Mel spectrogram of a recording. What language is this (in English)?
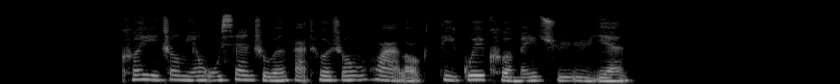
Chinese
